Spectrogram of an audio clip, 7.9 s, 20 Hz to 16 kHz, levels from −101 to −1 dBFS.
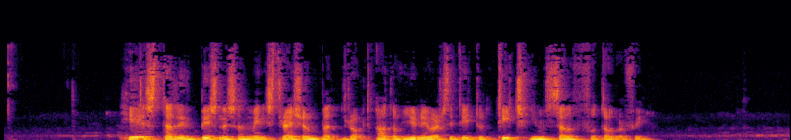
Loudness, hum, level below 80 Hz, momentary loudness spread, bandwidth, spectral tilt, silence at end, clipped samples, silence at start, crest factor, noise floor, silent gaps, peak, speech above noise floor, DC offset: -19 LUFS; none; -56 dBFS; 9 LU; 10.5 kHz; -7 dB/octave; 1.4 s; under 0.1%; 1.25 s; 16 dB; -67 dBFS; none; -4 dBFS; 48 dB; under 0.1%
